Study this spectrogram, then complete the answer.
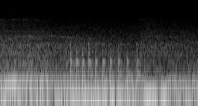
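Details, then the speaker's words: Truck diesel, stage two (medium) engine brake, fixed earlier via the engine harness: deep rumble and exhaust bark as revs fall away evenly and stop. Working normally. "This is stage two. This is one that we wound up fixing with the engine harness. And you'll listen and you'll hear it come down and stop like it's supposed to."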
